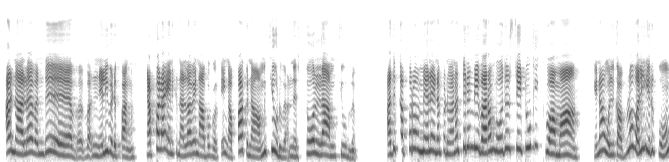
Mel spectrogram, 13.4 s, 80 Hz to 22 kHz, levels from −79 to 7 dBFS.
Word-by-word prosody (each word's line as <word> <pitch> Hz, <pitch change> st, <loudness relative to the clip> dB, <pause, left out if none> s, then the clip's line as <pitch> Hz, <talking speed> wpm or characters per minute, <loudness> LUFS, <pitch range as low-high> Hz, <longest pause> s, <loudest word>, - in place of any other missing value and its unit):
அதனால, 295 Hz, -5 st, +4 dB, 0.2 s
வந்து 285 Hz, +5 st, -4 dB, 0.6 s
வ் 200 Hz, 0 st, -10 dB
வ -, -, -5 dB, 0.2 s
நெலிவெடுப்பாங்க. 245 Hz, -, 0 dB, 0.4 s
அப்பலாம் 395 Hz, +5 st, +3 dB
எனக்கு 295 Hz, -1 st, -3 dB
நல்லாவே 270 Hz, +5 st, -1 dB
ஞாபகம் 230 Hz, -2 st, -3 dB
இருக்கு. 300 Hz, +11 st, -8 dB
எங்க 245 Hz, -, -5 dB
அப்பாக்கு 345 Hz, -, +2 dB
நான் 210 Hz, -2 st, -1 dB
அமுக்கிஉடுவேன், 310 Hz, -, -3 dB
அந்த 220 Hz, -2 st, -6 dB, 0.2 s
தோள்லாம் 270 Hz, -4 st, +2 dB
அமுக்கிவிடுவேன். 235 Hz, -6 st, -11 dB, 0.6 s
அதுக்கப்புறம் 400 Hz, -1 st, -1 dB
மேல 345 Hz, +2 st, +2 dB
என்ன 315 Hz, -, 0 dB
பண்ணுவேன்னா? 290 Hz, +1 st, -3 dB
திரும்பி 445 Hz, 0 st, +2 dB
வரும்போது" 350 Hz, +4 st, +3 dB, 0.2 s
சரி, 405 Hz, -2 st, +4 dB
தூக்கிக்குவாமா," 335 Hz, -, +1 dB, 0.6 s
ஏன்னா 325 Hz, +8 st, -1 dB
அவங்களுக்கு 260 Hz, -5 st, -3 dB
அவ்வளோ 355 Hz, -, -4 dB
வலி 400 Hz, -, +3 dB
இருக்கும், 305 Hz, -2 st, -5 dB
295 Hz, 135 wpm, -23 LUFS, 245-360 Hz, 0.6 s, அதனால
